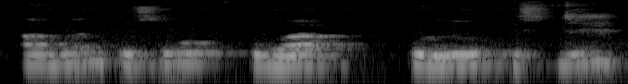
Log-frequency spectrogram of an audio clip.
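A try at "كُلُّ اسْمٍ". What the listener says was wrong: bacanya kullusmin. Hamzahnya itu dibuang, hamzahnya dibuang. Hamzah wasal dia. Dicoret.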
